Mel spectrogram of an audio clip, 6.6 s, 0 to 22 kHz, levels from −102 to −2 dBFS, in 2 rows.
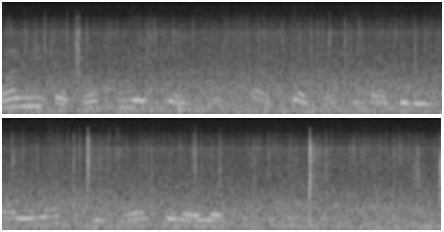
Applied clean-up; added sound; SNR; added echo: none; Wind + Fire; 0 dB; none.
